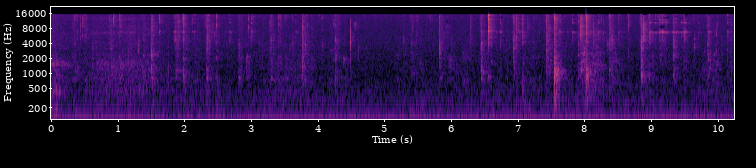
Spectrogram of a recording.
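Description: Dog smacking its mouth and clicking its tongue, working at peanut butter stuck to the roof of its mouth: a run of irregular wet clicks, with two louder smacks about two-thirds of the way through.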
